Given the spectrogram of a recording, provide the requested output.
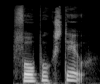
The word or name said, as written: forbogstav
